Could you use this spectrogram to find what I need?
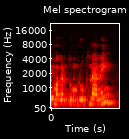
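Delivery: ordinary talk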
